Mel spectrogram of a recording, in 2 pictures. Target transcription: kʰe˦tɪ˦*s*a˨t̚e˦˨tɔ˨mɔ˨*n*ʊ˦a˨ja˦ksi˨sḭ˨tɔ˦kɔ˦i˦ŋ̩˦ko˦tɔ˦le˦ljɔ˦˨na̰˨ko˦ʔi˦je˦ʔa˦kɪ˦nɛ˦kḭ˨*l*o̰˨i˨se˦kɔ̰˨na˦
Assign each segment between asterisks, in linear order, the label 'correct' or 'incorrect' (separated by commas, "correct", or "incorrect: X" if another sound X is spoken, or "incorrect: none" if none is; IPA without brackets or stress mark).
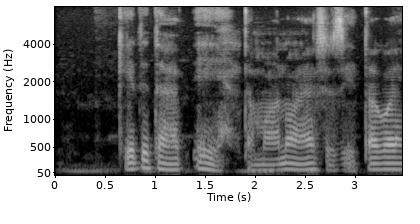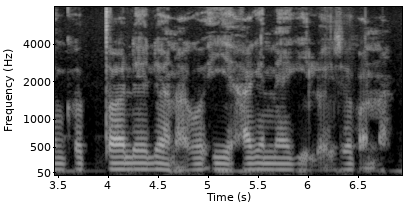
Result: incorrect: t, correct, correct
